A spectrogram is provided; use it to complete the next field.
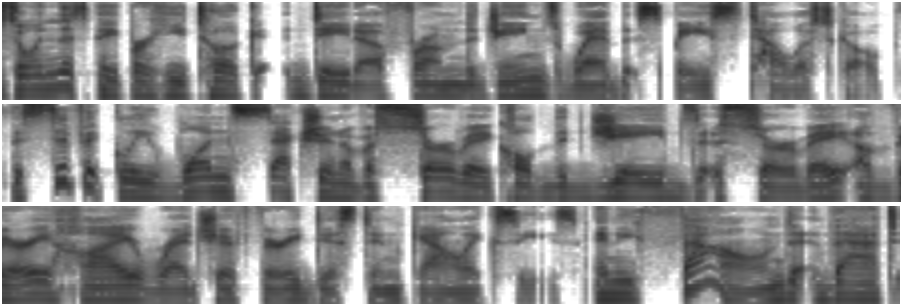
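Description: A man talks at a fairly slow pace with lively intonation, the sound dry with no echo and the background quiet. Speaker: cosmologist host. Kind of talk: commentary. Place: home room. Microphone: studio mic.

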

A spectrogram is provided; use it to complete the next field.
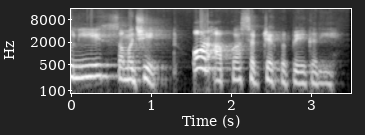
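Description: A woman is speaking. The background is quiet. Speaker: teacher. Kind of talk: lecture.

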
